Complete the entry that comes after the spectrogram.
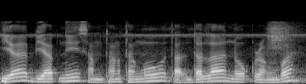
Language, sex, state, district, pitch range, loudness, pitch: Garo, male, Meghalaya, South Garo Hills, 120-155 Hz, -16 LUFS, 130 Hz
